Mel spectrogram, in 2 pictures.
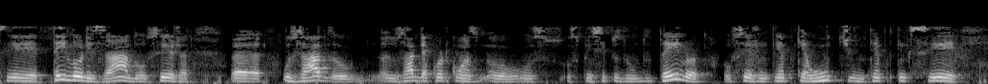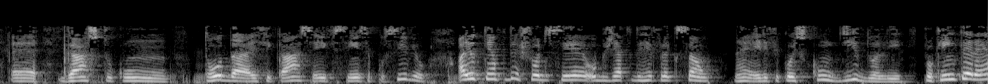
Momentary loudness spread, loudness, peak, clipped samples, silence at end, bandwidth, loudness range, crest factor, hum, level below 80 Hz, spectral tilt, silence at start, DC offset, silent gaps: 11 LU; -19 LUFS; -2 dBFS; under 0.1%; 0 s; 6.4 kHz; 4 LU; 16 dB; none; -50 dBFS; -6 dB/octave; 0 s; under 0.1%; none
